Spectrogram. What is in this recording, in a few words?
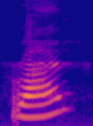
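"ran", Mandarin Chinese, second tone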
